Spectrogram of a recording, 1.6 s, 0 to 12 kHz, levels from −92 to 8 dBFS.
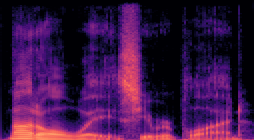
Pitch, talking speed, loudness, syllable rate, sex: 100 Hz, 150 wpm, -19 LUFS, 4.3 syllables/s, male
